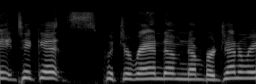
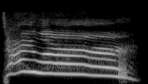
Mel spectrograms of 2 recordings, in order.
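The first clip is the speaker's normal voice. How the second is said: excited call; 9 semitones higher, 10 dB louder than usual. Real, not acted. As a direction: gasp then excited shout. Winner called out.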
